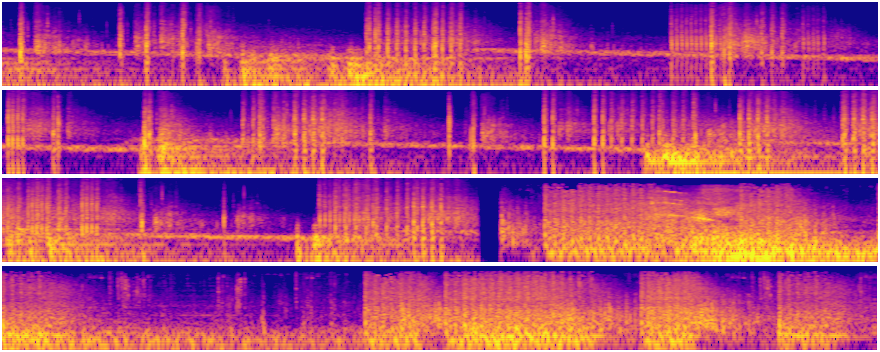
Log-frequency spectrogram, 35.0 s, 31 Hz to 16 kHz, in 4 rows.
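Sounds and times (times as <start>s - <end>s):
low steady drone: 0.0s - 22.3s.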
